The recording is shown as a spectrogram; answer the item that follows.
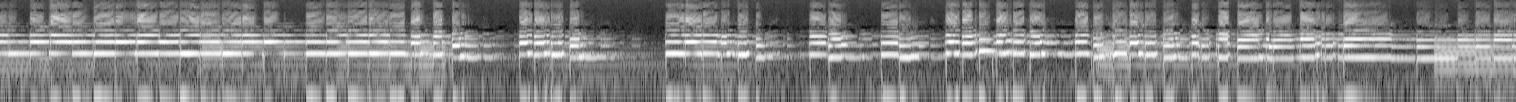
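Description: Instrumental passage of Kurdish folk music led by a plucked string instrument: long held notes for the first few seconds, then a melody stepping from note to note, with a brief dip in volume about six seconds in.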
